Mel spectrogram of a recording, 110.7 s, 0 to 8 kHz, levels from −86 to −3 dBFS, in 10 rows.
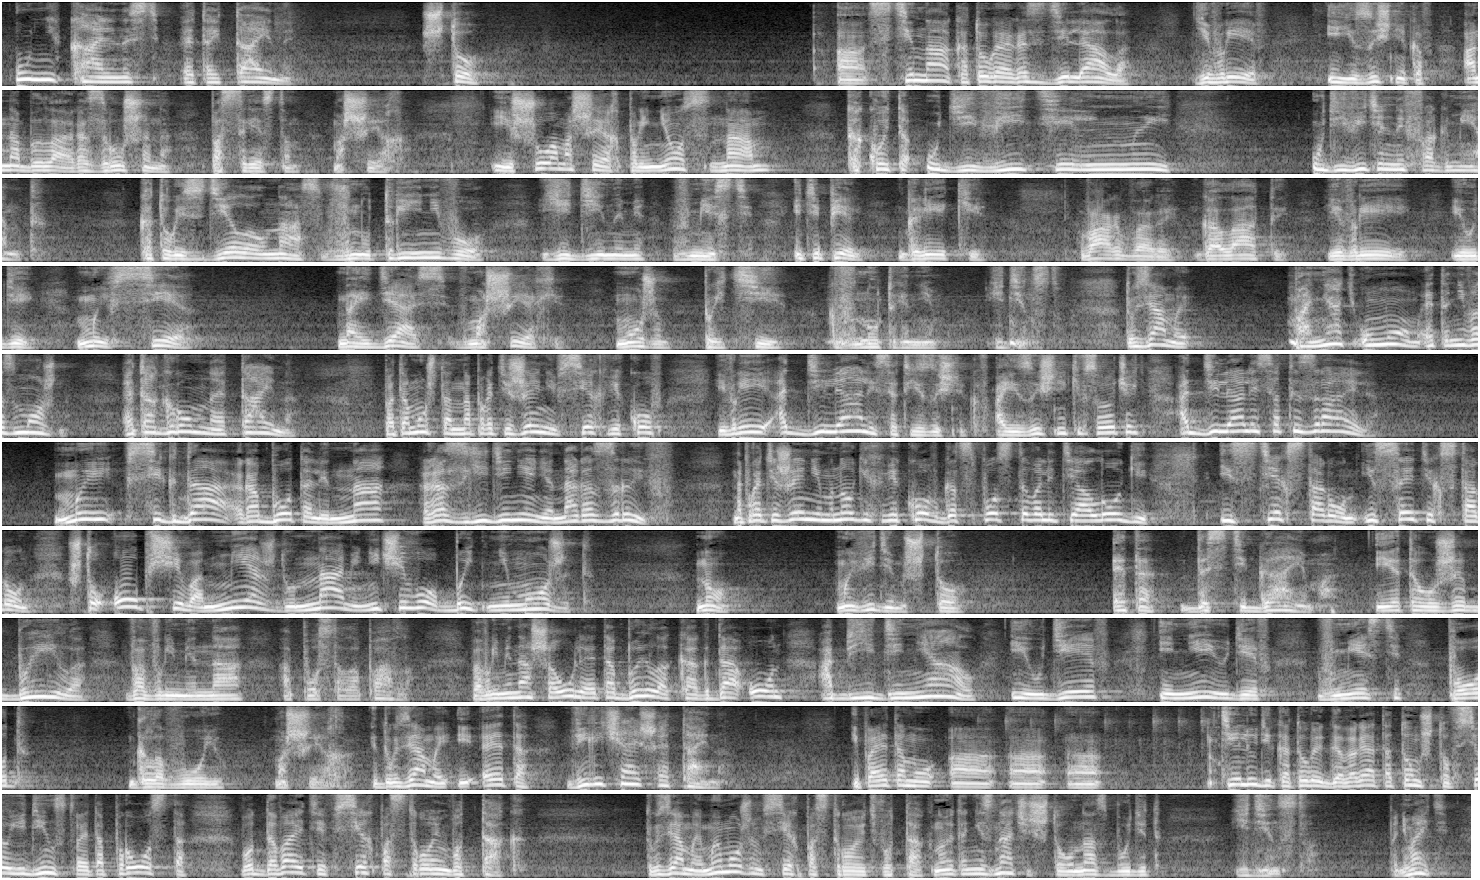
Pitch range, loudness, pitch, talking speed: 125-190 Hz, -10 LUFS, 150 Hz, 100 wpm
